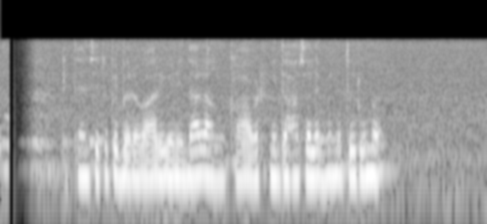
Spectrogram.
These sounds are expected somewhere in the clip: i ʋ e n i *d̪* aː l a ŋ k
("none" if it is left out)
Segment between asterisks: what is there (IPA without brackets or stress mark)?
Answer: d̪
